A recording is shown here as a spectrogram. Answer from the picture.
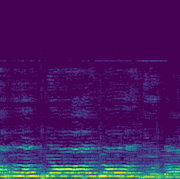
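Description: A woman singing a Hindi devotional song (bhajan) in held notes that glide between pitches, with harmonium accompaniment.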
